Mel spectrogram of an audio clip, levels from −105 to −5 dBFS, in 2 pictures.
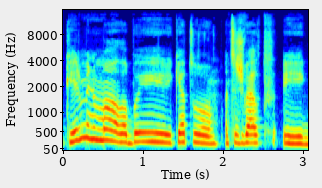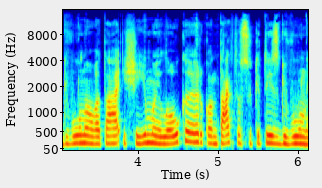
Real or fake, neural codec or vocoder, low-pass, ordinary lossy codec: real; none; 14.4 kHz; MP3, 64 kbps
